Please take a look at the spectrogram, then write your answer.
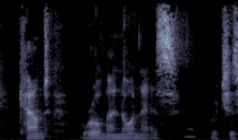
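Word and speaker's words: Romanones: a guy called count Roman honest which is very hard to pronounce the English its Roman and then once basically if you want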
